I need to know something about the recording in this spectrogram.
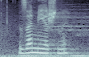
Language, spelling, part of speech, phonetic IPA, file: Belarusian, замежны, adjective, [zaˈmʲeʐnɨ], Be-замежны.ogg
- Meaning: foreign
